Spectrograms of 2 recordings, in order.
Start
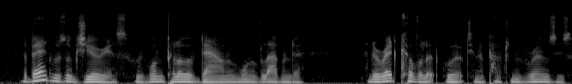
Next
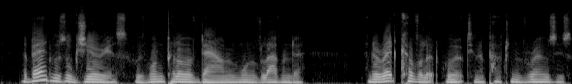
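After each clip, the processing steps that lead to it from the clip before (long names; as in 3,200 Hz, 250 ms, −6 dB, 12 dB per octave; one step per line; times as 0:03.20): leveller curve on the samples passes 2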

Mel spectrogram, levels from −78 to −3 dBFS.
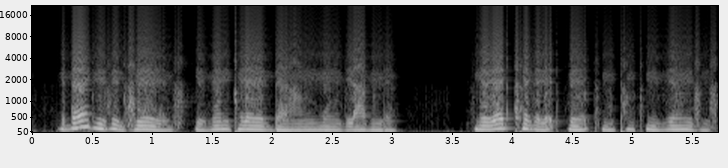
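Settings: sample-rate reduction 2,300 Hz, jitter 20%
tuned comb filter 76 Hz, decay 0.3 s, harmonics all, mix 50%
upward compression, threshold −42 dBFS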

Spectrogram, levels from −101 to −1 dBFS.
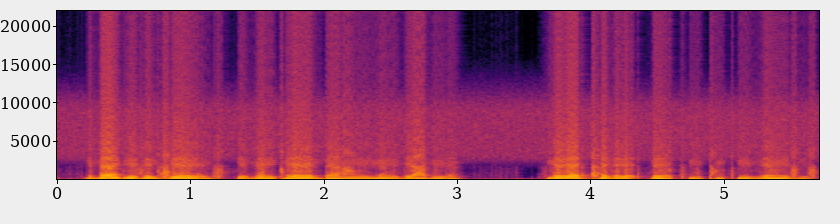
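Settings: noise in a band 2,700–9,700 Hz −49 dBFS
level +5 dB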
